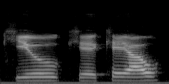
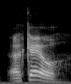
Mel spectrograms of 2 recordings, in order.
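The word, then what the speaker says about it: Kaew: I heard name bit difficult to pronounce. Kao. Keo. Yeah, Kao. yeah, it's a difficult one.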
